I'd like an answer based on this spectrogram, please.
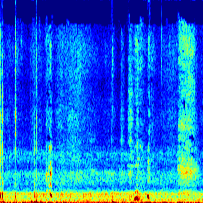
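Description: Low steady rumble heard inside a parked car, with scattered light clicks and a short soft laugh near the end.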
